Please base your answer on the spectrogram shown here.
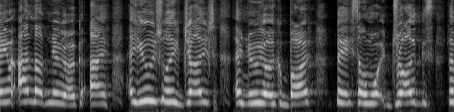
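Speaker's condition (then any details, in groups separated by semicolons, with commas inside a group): Cerebral palsy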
